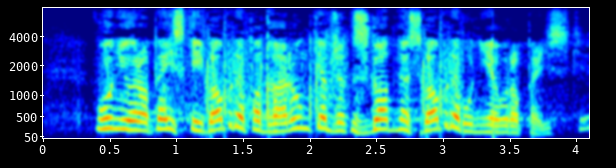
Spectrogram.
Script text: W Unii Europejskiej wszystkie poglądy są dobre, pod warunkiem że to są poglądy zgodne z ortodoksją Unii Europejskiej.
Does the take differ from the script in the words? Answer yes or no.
yes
